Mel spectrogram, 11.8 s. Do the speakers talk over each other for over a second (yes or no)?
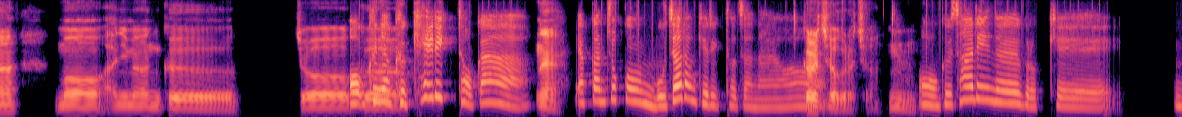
no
